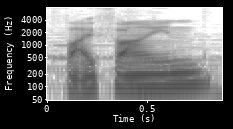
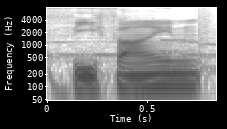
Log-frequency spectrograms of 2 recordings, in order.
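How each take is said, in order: First: The first syllable sounds like fi. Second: The first syllable sounds like fee. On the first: "or Fi Fine" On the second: "everyone calls it like Fee Fine"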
